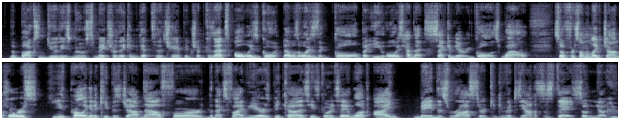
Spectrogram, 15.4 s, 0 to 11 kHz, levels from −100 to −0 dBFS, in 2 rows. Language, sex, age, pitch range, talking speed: English, male, 30-49, 90-120 Hz, 270 wpm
